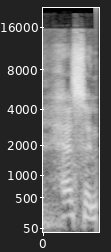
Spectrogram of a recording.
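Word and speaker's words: hasten: एस टी आई एन इसमें भी लास्ट में 10 आया की नहीं आया अब ये लास्ट में 10 आने की वजह से ये टी क्या हो गया साइलेंट तो बचा क्या हाल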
